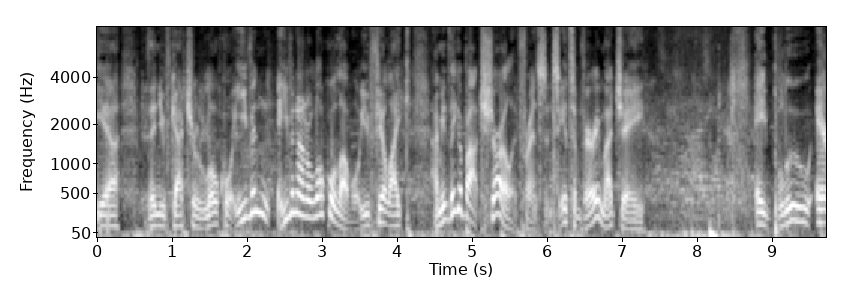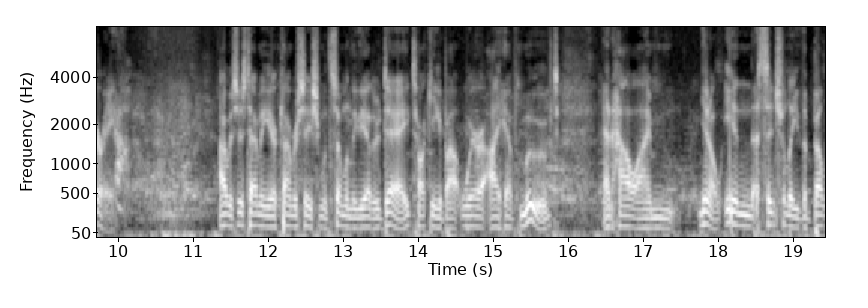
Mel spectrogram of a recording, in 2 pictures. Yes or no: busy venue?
yes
